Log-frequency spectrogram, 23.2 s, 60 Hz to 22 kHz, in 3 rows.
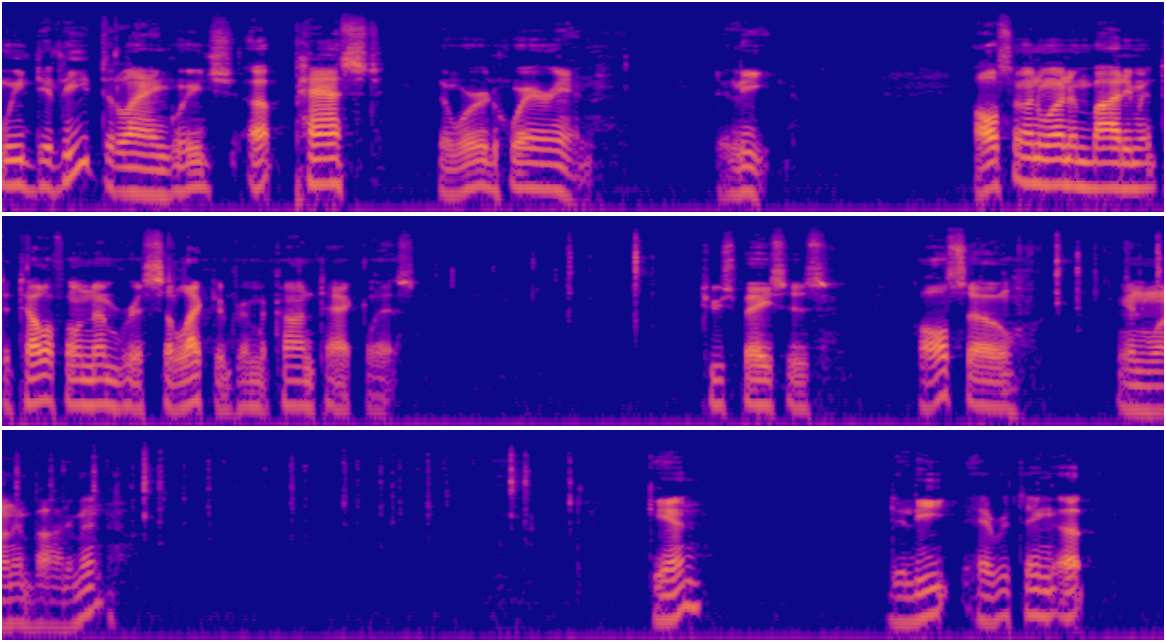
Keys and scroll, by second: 5.4 Delete, 11.4 space, 13.5-18.9 typing.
